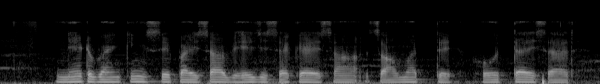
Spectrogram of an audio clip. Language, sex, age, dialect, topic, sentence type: Maithili, male, 18-24, Bajjika, banking, question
